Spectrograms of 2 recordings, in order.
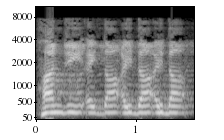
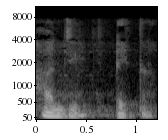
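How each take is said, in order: First: Loud, raised-pitch demonstration; loud inner voice. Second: Very soft and low; quiet inner voice. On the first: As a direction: rattle it out high and insistently loud. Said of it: "ਇੱਕ ਹੁੰਦਾ". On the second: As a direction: drop to a hushed, low demonstration. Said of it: "ਹੌਲੀ ਗੱਲ ਕਰੋ". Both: Shown as a demonstration.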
